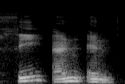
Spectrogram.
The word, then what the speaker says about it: cin: It is Cout and Syn. Syn is pronounced as c and n.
